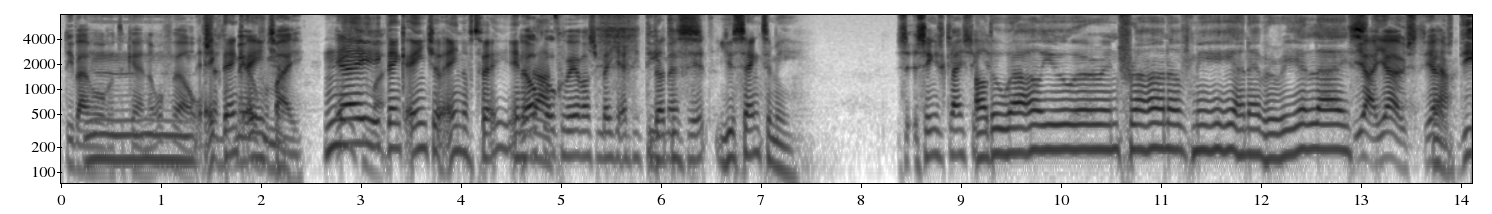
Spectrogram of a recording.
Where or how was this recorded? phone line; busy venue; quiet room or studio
busy venue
